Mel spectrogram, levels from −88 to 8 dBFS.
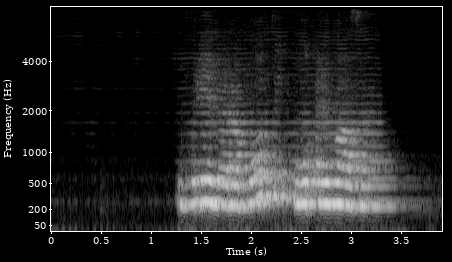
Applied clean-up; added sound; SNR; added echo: neural separator model SepFormer DNS4.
